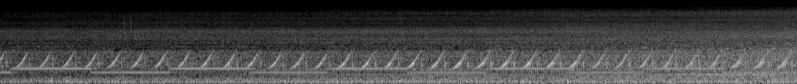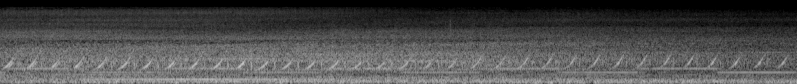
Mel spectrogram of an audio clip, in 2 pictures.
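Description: A passenger train running past, its rumble and wheel noise swelling to a peak about ten seconds in. Under it an electronic level-crossing warning bell repeats a two-tone chime, low then high, with fast ticking about five times a second.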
